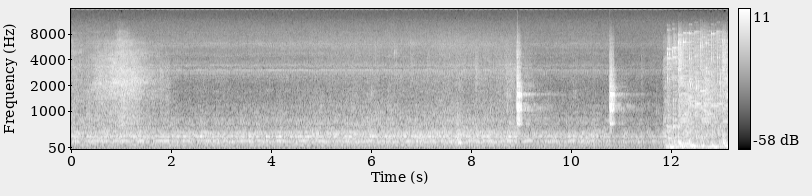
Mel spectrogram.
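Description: Ice-rink ambience with a steady low hum, a swish of ice skates on the ice in the first couple of seconds, then two sharp knocks about two seconds apart near the end.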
